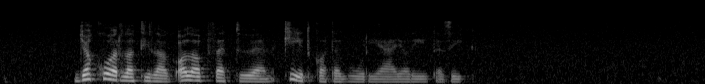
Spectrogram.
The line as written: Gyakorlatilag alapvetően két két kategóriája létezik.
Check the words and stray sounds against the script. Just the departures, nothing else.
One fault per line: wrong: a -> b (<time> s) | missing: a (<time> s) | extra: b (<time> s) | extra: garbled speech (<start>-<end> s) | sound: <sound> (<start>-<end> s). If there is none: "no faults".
missing: két (3.1 s)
